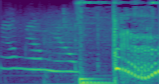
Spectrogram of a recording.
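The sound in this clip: A female cat meows in drawn-out, tonal cries, loud and clear, with a brief burst of other low noise partway through and a quick run of pulsing calls at the end.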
